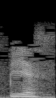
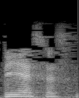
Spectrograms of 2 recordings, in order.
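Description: First: Pies, one clipped syllable; correct form pies. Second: Pieses, said with the extra syllable, pie-ses; wrong form pieses. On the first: Judge gives the lawyer the right plural, pies. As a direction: pies said short, no -es. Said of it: "Pieses no". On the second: Judge corrects the lawyer's wrong plural, pieses. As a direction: Pieses with an added -es. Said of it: "Pieses no, pies". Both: Shown as a demonstration.

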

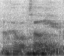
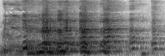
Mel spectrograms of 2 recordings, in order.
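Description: First: Said in the usual way. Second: Very slow and high, laughing through it; slow laughing drawl. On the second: Shown as a demonstration. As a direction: stretch it out slowly while giggling. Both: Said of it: "repeats line two ways".

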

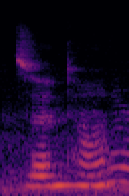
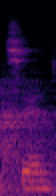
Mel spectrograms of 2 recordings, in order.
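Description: First: Zatanna with an AH in the middle; broad-A Zatanna. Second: [name] with the A of "tan" in the middle; flat-A [name]. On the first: Asking co-host about the name, broad-A Zatanna. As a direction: say Zatanna as za-TAH-na. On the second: Offering co-host the other option, flat-A [name]. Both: Shown as a demonstration. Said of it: "or is it [name]".

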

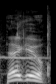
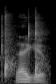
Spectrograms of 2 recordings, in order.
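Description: First: High-pitched pleased thanks; high thank you. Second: Said in the usual way. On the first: Acted. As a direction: squeak out the thanks.

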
